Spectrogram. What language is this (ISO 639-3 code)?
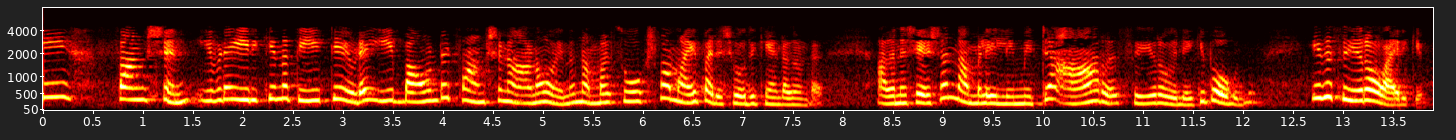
mal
